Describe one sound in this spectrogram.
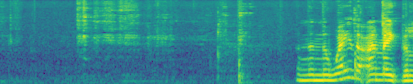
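A metal cookie cutter is set down on a cloth-covered table.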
